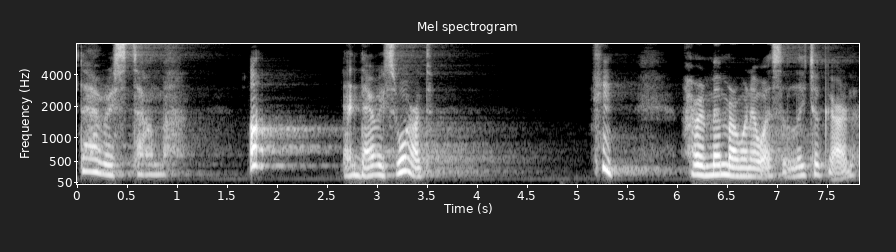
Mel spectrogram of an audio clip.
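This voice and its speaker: A woman's voice: mid-range voice, animated, a little slow, gravelly, pauses often, slightly rough, dry recording, clean studio sound, full character voice. A woman playing a shy demon princess bride, Italian accent. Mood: wistful. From Italy. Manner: gentle and soft-spoken, often hushed to a whisper, with nervous hesitant restarts. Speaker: voice actress. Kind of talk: ASMR roleplay.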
